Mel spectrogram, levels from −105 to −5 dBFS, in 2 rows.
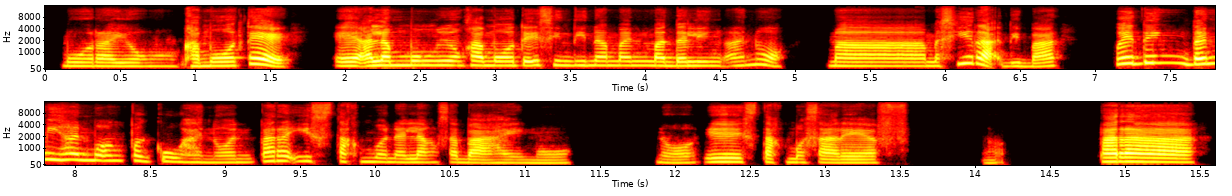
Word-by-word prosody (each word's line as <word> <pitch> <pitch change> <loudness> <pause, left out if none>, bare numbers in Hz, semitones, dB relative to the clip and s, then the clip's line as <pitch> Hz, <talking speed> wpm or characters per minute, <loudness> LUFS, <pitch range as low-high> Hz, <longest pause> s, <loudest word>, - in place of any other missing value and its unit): mura 210 -1 -2
'yung 200 0 -7
kamote, 225 - +4 0.2
eh, 225 0 +2
alam 250 +3 +5
mong 255 0 -1
'yung 255 -1 0
kamote 240 -1 +2
is 260 - -6
hindi 250 0 -6
naman 245 -1 -3
madaling 230 0 -1
ano 270 +6 -5 0.2
ma 225 -1 -1 0.6
masira 335 - +2
di 200 -1 -9
ba, 195 +3 0 0.4
puwedeng 375 +2 +1
damihan 340 0 +4
mo 300 -2 -2
ang 295 - -7
pagkuha 235 -8 -7
nun 195 +1 -10
para 270 +4 -2
i-stock 250 -2 -9
mo 225 -1 -7
nalang 200 -1 -6
sa 200 0 -9
bahay 175 -2 -5
mo 165 0 -12 0.5
'no, 180 -1 -11
i-stock 220 -2 -3
mo 195 -1 -10
sa 185 -2 -3
ref. 180 0 -7 1.3
Para 230 -3 +7
225 Hz, 140 wpm, -22 LUFS, 200-250 Hz, 1.3 s, Para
